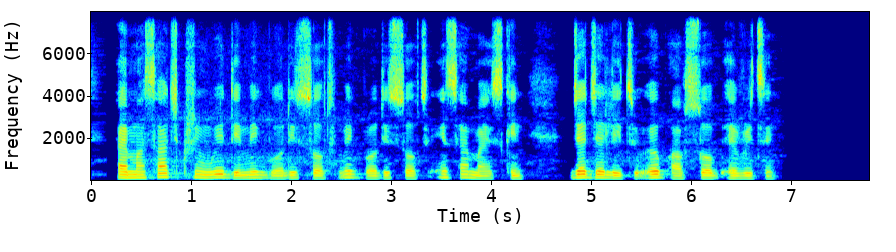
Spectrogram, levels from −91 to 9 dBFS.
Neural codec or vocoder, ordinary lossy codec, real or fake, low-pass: none; none; real; none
